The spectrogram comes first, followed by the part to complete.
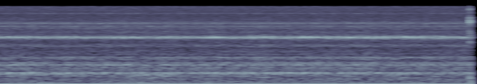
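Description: A steady high-pitched electrical whine with fainter hum tones beneath it, holding unchanged.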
